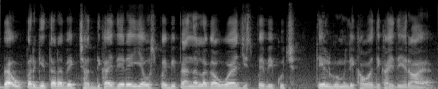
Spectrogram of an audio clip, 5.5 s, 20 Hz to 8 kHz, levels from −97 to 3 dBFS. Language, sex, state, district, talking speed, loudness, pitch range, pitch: Hindi, male, Uttar Pradesh, Shamli, 305 wpm, -20 LUFS, 135-150 Hz, 150 Hz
